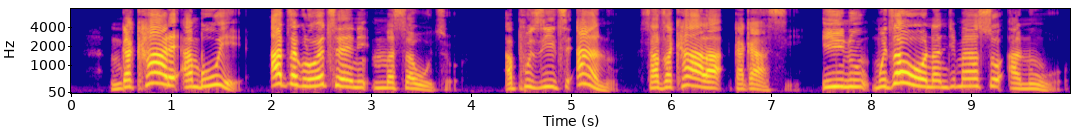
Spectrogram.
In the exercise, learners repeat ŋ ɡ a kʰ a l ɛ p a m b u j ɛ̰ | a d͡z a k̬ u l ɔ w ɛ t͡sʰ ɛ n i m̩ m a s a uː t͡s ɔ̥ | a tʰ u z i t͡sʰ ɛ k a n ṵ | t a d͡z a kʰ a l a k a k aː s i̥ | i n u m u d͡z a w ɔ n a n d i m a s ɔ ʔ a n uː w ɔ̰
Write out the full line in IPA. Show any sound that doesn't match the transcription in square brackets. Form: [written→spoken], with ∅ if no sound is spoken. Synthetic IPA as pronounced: ŋ ɡ a kʰ a l ɛ [p→ʔ] a m b u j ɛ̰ | a d͡z a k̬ u l ɔ w ɛ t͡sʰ ɛ n i m̩ m a s a uː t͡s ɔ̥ | a [tʰ→pʰ] u z i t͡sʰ ɛ [k→ʔ] a n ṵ | [t→s] a d͡z a kʰ a l a k a k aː s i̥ | i n u m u d͡z a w ɔ n a n d i m a s ɔ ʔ a n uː w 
